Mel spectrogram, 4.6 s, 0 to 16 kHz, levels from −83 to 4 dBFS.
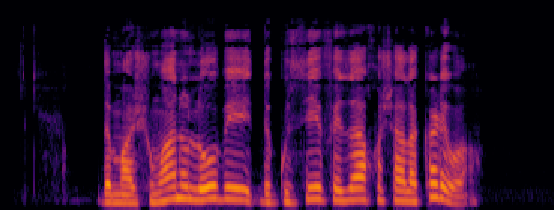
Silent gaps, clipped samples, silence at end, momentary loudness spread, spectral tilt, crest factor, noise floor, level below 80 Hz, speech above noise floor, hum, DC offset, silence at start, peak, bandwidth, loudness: none; under 0.1%; 0.65 s; 9 LU; -5.5 dB/octave; 16 dB; -76 dBFS; -72 dBFS; 53 dB; none; under 0.1%; 0.85 s; -8 dBFS; 10.5 kHz; -24 LUFS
